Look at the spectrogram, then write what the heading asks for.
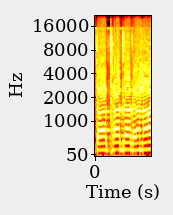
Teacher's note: और त थ द ध न ये दंत होते हैं, दांतों से इसमें लगते हैं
